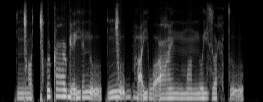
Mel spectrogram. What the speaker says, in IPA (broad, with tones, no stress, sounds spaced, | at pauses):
ŋ͡ǀ ɔ˨ ǀʰ u˦ ʈ ʕ u˦ ɖ ḛ˨ j ɪ˦ n ṵ˨ | ŋ͡ǀ ṵ˦ bʱ ɑ̰˨ j w ɔ̰˨ ʕ ẽ˨ n m ɔ̃˨ n̪ u˨ j z u˨ ħ t̪ ṵ˨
